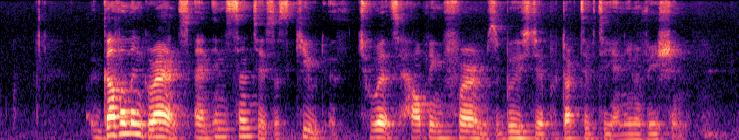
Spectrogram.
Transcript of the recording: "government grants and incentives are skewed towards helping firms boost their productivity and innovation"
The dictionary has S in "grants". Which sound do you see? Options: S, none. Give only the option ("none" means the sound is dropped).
S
